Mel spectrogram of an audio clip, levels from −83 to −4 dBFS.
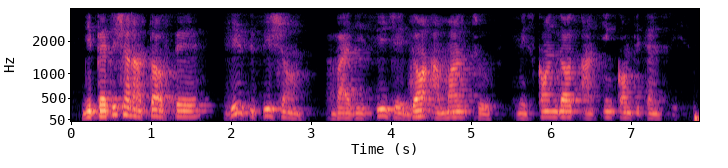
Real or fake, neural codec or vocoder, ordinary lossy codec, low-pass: real; none; AAC, 16 kbps; 3.6 kHz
